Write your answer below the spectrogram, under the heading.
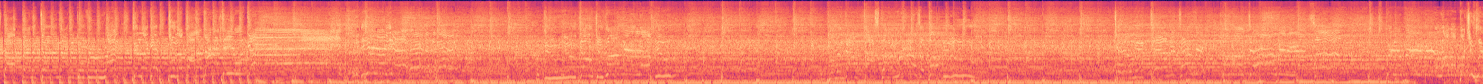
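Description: A loud, raw rock song with distorted guitars, pounding drums and a steady bass line, topped by hoarse, shouted vocals that keep the energy high throughout.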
